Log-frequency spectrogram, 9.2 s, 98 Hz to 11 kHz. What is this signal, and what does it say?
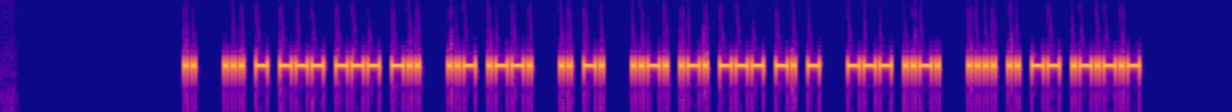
Morse code, heard as a keyed tone, about 40 wpm, 700 Hz. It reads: I STOOD UP IN FRONT OF HIM.
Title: Sentences from Top 1000 Words - Review Part 2 - 40wpm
